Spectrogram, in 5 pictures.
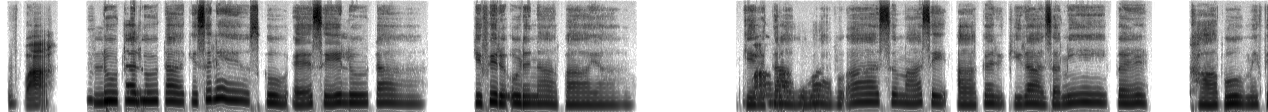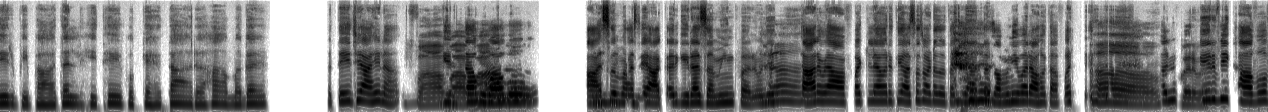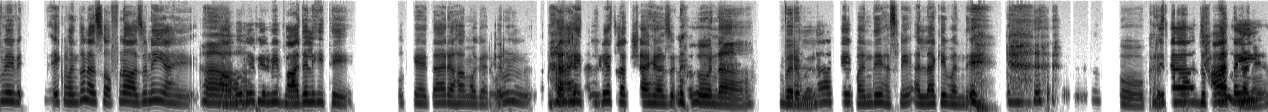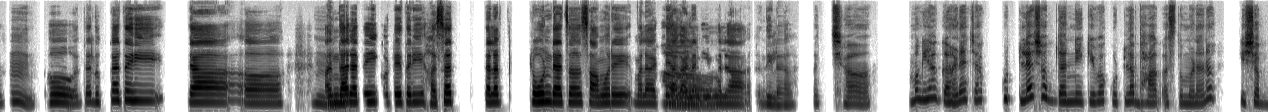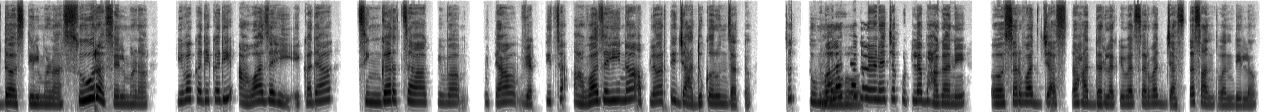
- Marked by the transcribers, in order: chuckle; singing: "लूटा लूटा, किसने उसको ऐसे लूटा कि फ़िर उड़ ना पाया"; in Hindi: "लूटा लूटा, किसने उसको ऐसे लूटा कि फ़िर उड़ ना पाया"; singing: "गिरता हुआ, वो आसमाँ से … कहता रहा मगर"; in Hindi: "गिरता हुआ, वो आसमाँ से … कहता रहा मगर"; in English: "गिरता हुआ, वो आसमाँ से आकर गिरा ज़मीन पर"; other background noise; joyful: "वाह, वाह, वाह!"; laughing while speaking: "आहोत आपण. पण, फिर भी … लक्ष आहे अजून"; laugh; in Hindi: "फिर भी ख़्वाबों में एक"; in Hindi: "ख़्वाबों में फिर भी बादल ही थे. वो केहता रहा मगर"; tapping; laugh; in English: "अल्लाह के बंदे, हँस दे, अल्लाह के बंदे"; laugh
- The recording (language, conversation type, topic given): Marathi, podcast, तुला कोणत्या गाण्यांनी सांत्वन दिलं आहे?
